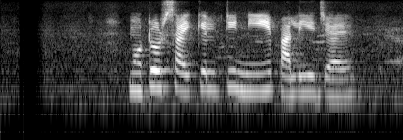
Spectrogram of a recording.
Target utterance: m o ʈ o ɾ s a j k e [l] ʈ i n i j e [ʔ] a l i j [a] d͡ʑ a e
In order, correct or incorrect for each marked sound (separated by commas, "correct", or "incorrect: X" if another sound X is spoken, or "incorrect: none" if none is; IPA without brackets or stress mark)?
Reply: correct, incorrect: p, incorrect: e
